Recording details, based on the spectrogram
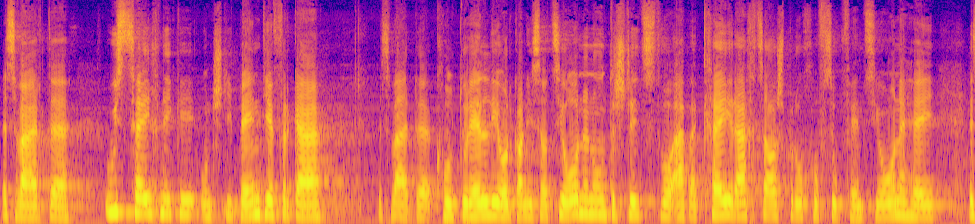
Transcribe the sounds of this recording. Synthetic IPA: əsvæːɾd̥ə | ust͡sæɪχnɪɡəʊntʃtipɛndiəfəɾɡæː | əsvæːɾd̥əkʰʊltuɾɛlːiɔrɡɑnisɑt͡sjoːnənʊntərʃtʏt͡stvoæbəkʰɛɪɾæχt͡sɑːʃprʊχʊfsub̥vɛnt͡sjoːnəɦɛɪ | ə

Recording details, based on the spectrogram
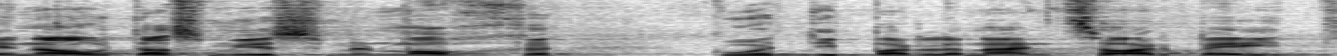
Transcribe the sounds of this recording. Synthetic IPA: enɑwdɑːsmyəsːəməɾmɑχə | ɡ̥uətipɑrlɑmæntt͡sɑːrbɛɪt

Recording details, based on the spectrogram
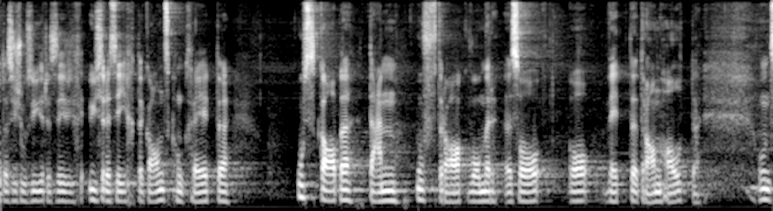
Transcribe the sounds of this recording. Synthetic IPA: dɑsɪʃusəysəɾəsɪχtəɡ̥ɑnt͡skʰɔŋkʰɾeːtə | usɡ̥ɑːbəd̥æmuft̪ɾɑːɡ̥ʋoməɾəsoːoʋɛtədɾɑnɦɑltə | ʊnt

